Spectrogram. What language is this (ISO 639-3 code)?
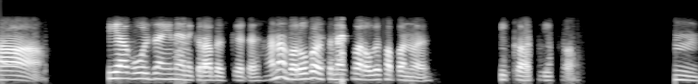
snd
